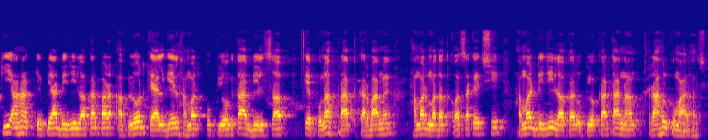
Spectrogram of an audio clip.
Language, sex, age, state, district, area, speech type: Maithili, male, 45-60, Bihar, Madhubani, rural, read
